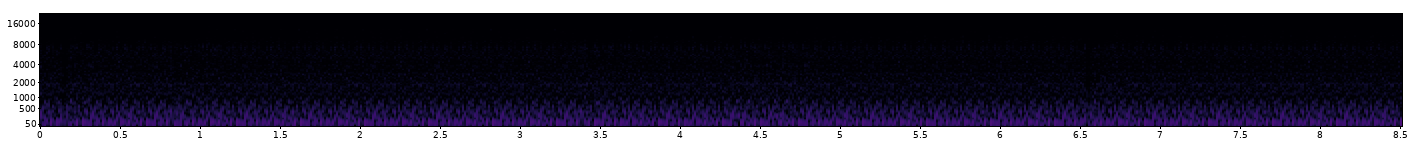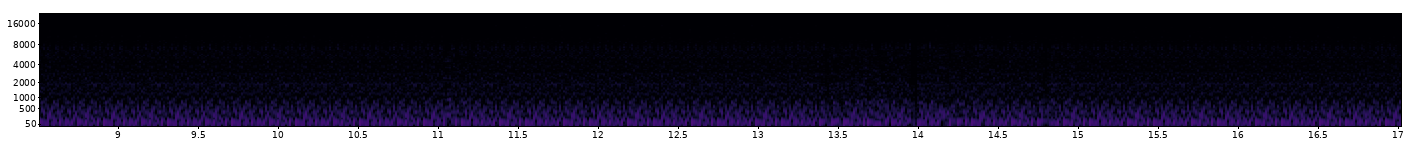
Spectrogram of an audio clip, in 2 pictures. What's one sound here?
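A clock ticks steadily and softly.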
